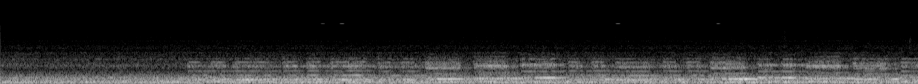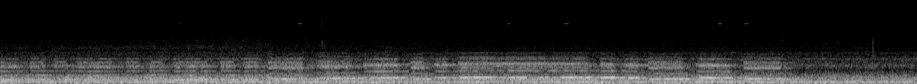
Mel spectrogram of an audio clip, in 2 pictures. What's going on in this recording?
The musical road outside Lancaster, California. Recorded in trunk of car.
